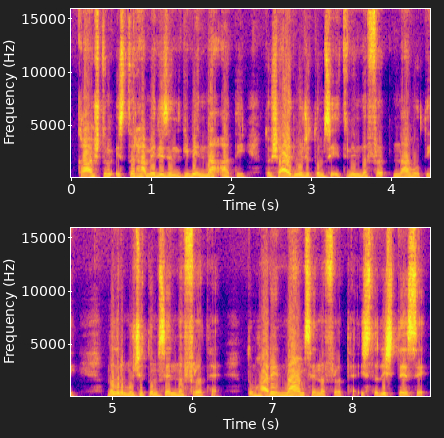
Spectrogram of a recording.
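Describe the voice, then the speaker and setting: A man's voice: fairly high pitch, fairly even intonation, creaky, mellow. A man voicing an angry, brooding young man who speaks bitterly and defiantly.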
